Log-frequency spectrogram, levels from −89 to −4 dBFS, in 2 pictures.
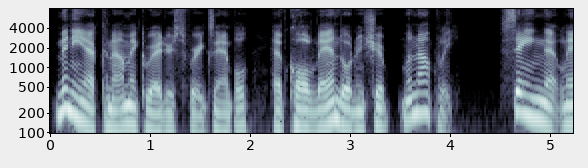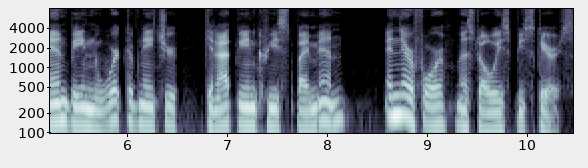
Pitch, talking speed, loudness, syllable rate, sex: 125 Hz, 160 wpm, -21 LUFS, 5.8 syllables/s, male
